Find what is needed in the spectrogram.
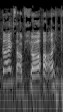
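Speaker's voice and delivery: normal talking voice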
